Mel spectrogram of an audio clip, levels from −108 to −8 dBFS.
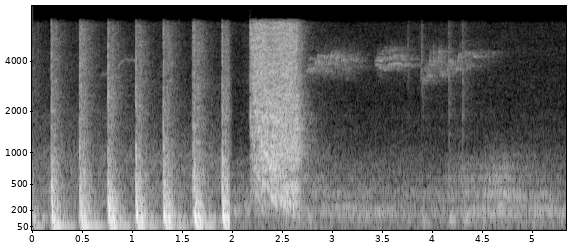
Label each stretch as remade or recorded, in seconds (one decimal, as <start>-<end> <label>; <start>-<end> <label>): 0.0-5.3 recorded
